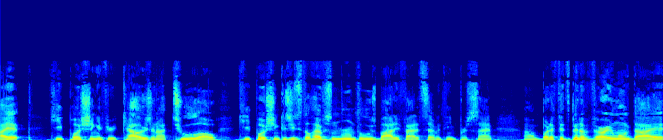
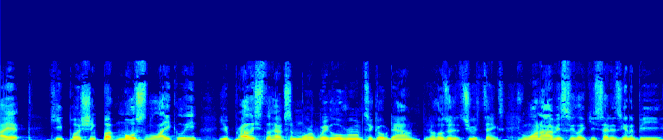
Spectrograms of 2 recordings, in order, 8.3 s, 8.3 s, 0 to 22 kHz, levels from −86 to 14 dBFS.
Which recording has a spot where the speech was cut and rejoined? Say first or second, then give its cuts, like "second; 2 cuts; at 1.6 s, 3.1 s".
second; 3 cuts; at 1.2 s, 5.2 s, 6.5 s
